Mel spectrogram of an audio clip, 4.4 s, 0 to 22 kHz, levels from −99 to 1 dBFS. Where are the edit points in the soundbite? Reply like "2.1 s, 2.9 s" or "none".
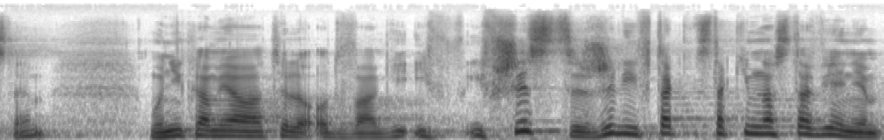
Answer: none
